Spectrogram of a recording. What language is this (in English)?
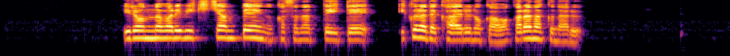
Japanese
